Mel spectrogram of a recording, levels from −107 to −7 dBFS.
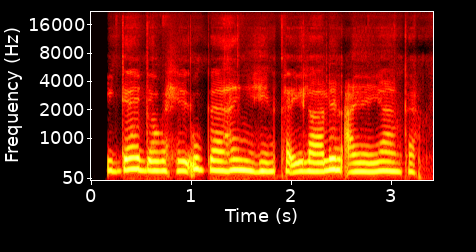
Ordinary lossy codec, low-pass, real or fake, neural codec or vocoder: none; none; fake; codec, 44.1 kHz, 2.6 kbps, SNAC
